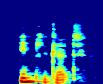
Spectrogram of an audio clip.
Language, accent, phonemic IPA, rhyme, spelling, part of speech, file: English, Southern England, /ˈɪmplɪkət/, -ət, implicate, noun / adjective, LL-Q1860 (eng)-implicate.wav
- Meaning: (noun) The thing implied; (adjective) Intertwined, enfolded, twisted together; wrapped up (with), entangled, involved (in)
